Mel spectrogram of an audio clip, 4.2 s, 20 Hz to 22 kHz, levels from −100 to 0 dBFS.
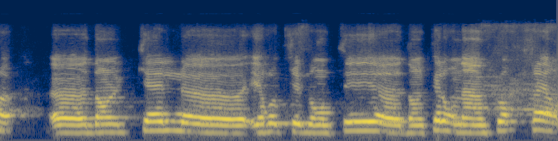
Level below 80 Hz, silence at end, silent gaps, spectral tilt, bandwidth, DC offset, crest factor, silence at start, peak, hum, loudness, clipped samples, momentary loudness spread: -70 dBFS; 0 s; none; -5 dB/octave; 11.5 kHz; under 0.1%; 12 dB; 0 s; -2 dBFS; none; -15 LUFS; under 0.1%; 6 LU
